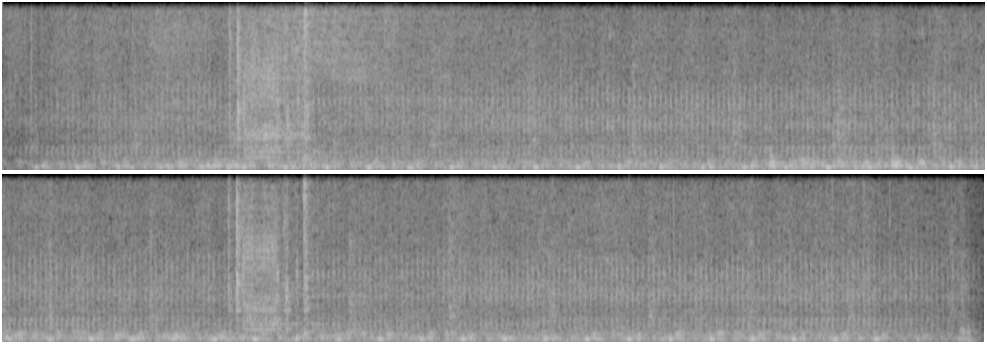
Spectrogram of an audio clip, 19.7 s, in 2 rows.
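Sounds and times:
hospital labor room monitors and compression devices whirring and humming: 0:00.0 - 0:19.6
hospital labor room printer bursts: 0:00.5 - 0:19.4.

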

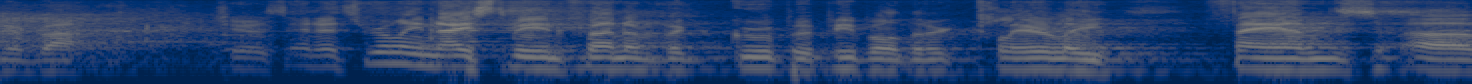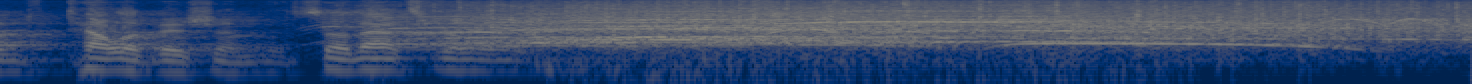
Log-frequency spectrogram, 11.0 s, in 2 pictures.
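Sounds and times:
speech: 0:00.1 - 0:07.8
audience applause: 0:06.8 - 0:11.0
faint whistles and cheers: 0:07.0 - 0:11.0.

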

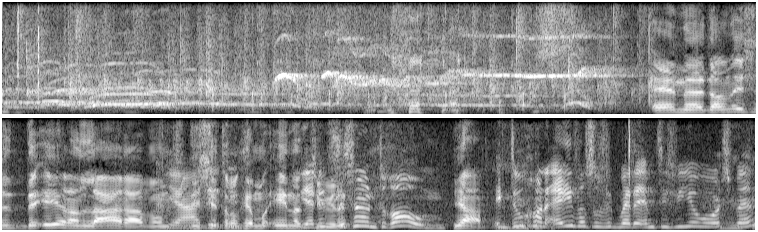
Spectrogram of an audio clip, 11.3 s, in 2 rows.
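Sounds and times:
crowd clapping: 0:00.0 - 0:05.7
laughter: 0:02.7 - 0:04.2
speech: 0:02.9 - 0:04.2, 0:04.8 - 0:11.2.

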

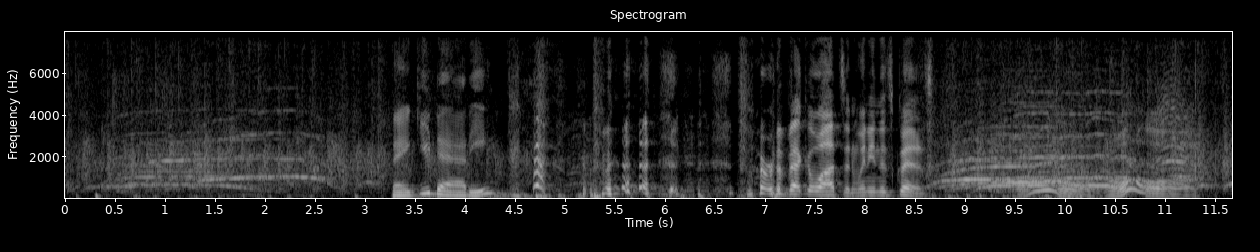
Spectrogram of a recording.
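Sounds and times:
audience applause: 0:00.0 - 0:05.2, 0:08.6 - 0:11.6
speech: 0:03.2 - 0:04.6, 0:05.3 - 0:05.7, 0:06.8 - 0:08.8
laughter: 0:04.4 - 0:07.4.

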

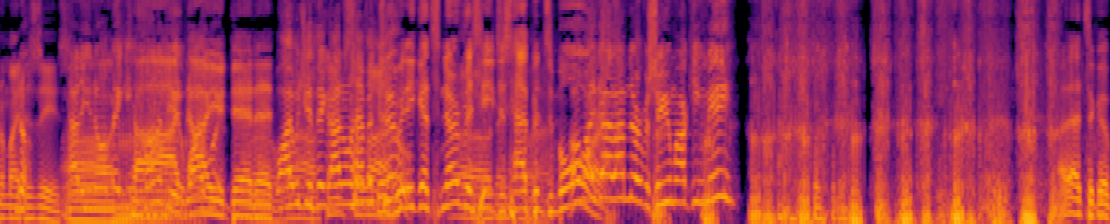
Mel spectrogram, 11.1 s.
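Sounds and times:
speech: 0:00.0 - 0:08.4, 0:10.6 - 0:11.0
person imitating pig snorting: 0:07.0 - 0:10.8.

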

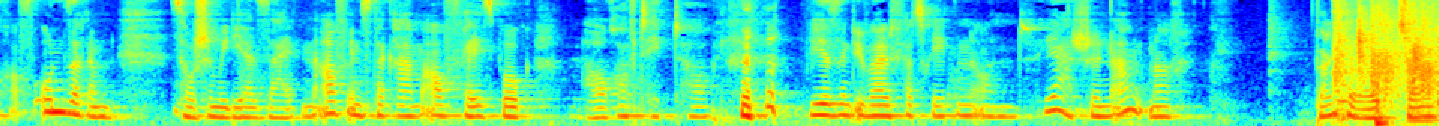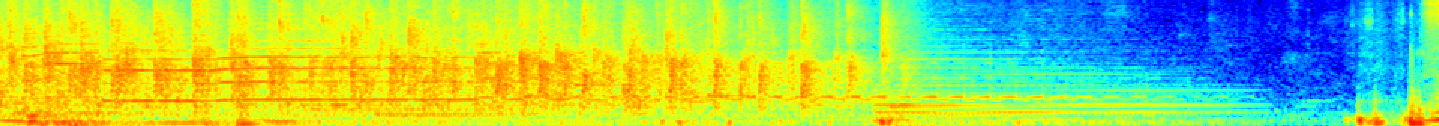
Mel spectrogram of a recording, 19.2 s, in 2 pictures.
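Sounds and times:
speech: 0:00.1 - 0:08.0, 0:08.8 - 0:10.9
audience applause: 0:08.9 - 0:16.9
laughter: 0:09.1 - 0:15.7
sustained tone: 0:09.2 - 0:18.0.

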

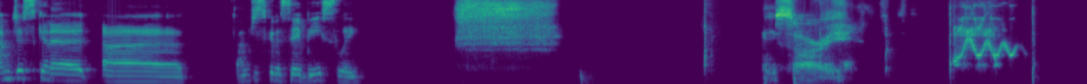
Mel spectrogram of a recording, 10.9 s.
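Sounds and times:
speech: 0:00.0 - 0:03.7, 0:04.5 - 0:04.8, 0:07.6 - 0:08.6
cartoonish boing sound effect: 0:09.5 - 0:10.4.

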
